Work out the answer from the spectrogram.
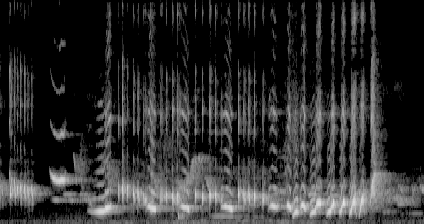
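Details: White-rumped shama song for training songbirds, morning and evening: a mellow whistle, then a fast run of rhythmic chattering notes, rising at the end into bright whistled chirps.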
